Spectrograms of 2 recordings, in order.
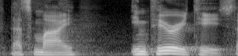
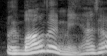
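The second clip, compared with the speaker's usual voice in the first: ordinary talk, nothing marked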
